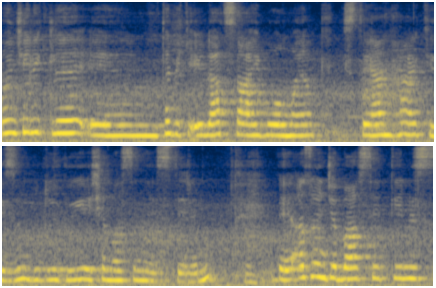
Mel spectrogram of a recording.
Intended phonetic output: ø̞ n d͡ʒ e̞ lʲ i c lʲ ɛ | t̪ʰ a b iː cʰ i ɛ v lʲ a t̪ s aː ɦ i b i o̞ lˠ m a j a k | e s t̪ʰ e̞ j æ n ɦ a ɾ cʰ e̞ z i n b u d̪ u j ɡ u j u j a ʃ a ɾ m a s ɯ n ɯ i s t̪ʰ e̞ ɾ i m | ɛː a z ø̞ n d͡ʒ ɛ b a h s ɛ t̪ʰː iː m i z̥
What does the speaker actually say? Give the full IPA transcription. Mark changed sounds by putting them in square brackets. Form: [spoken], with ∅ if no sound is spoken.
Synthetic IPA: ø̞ n d͡ʒ e̞ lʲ i c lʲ ɛ | t̪ʰ a b iː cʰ i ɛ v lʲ a t̪ s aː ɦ i b i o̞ lˠ m a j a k | [i] s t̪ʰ e̞ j æ n ɦ [æ] ɾ cʰ e̞ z i n b u d̪ u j ɡ u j u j a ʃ a [∅] m a s ɯ n ɯ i s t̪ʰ e̞ ɾ i m | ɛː a z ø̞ n d͡ʒ ɛ b a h s ɛ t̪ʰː iː m i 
